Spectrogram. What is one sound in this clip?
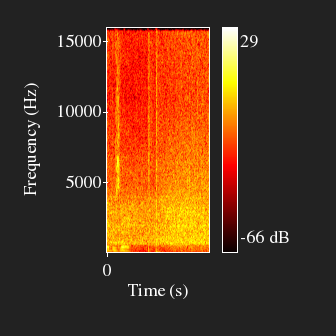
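A bat cracks against a baseball.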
